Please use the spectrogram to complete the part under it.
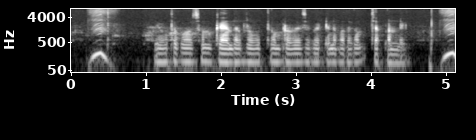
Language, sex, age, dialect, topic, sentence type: Telugu, male, 18-24, Utterandhra, banking, question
